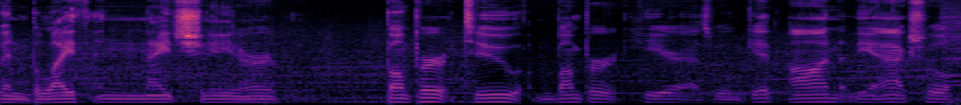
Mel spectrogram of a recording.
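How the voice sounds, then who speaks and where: Low-voiced male motorsport commentator over engine noise. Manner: casual, bantering. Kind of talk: live sim racing play-by-play commentary. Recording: clear engine noise behind voice. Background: car engine and race ambience.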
